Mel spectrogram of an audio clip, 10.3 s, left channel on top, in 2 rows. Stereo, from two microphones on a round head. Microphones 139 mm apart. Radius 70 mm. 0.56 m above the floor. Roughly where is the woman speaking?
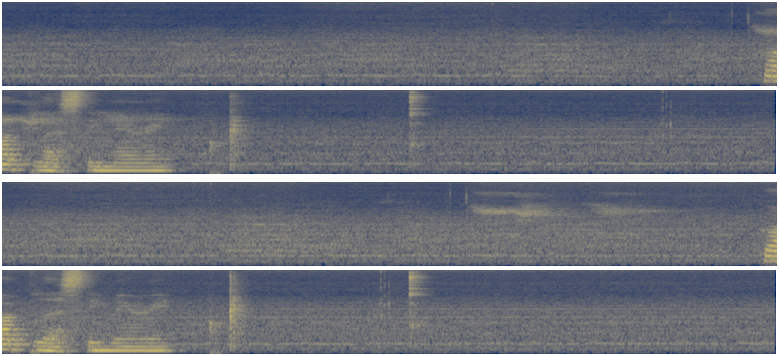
Left.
